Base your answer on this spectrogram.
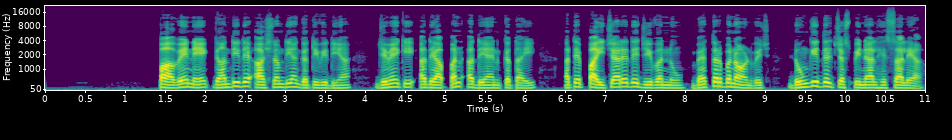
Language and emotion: Punjabi, neutral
